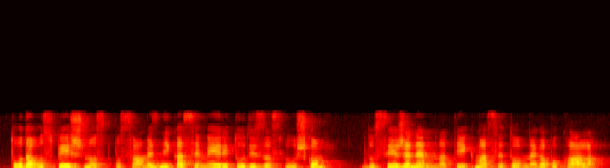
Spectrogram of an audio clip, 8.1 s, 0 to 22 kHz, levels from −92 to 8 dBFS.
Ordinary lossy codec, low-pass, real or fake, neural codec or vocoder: none; 7.2 kHz; real; none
